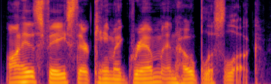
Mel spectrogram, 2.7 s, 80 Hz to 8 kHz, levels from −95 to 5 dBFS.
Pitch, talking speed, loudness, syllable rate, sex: 110 Hz, 220 wpm, -17 LUFS, 5.1 syllables/s, male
